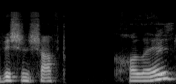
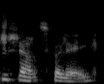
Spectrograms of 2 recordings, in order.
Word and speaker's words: Wissenschaftskolleg: The Wissenschaft College. Wissenschaftskolleg. Thank you.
